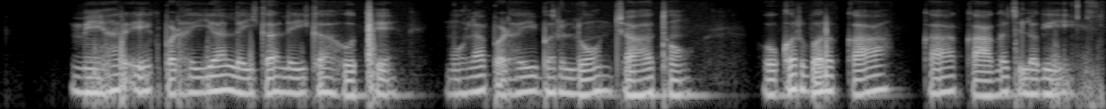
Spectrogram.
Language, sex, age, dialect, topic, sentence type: Chhattisgarhi, male, 18-24, Eastern, banking, question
